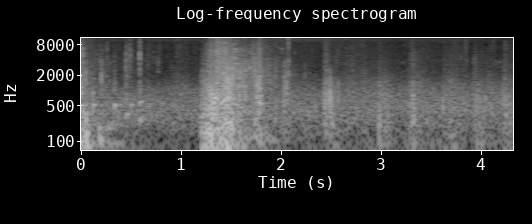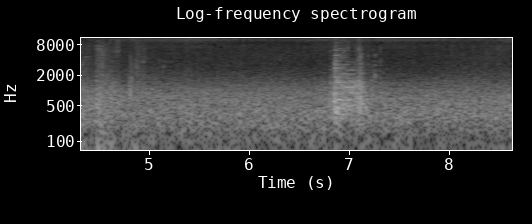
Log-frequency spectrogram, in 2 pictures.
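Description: Footsteps crunch on dirt and dry straw.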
